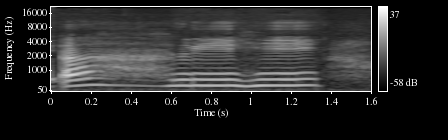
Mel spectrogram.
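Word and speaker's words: أهله: Fi ahlihi, huruf H alirkan nafas dan suara. Ahlihi, di sini terdapat lagi mad silah sughra. Cara membacanya kita panjangkan 2 harokat.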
